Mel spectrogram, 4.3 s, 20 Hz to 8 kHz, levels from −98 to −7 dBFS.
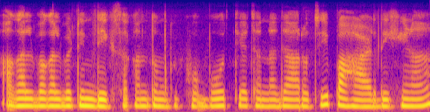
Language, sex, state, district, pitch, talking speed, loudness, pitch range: Garhwali, female, Uttarakhand, Tehri Garhwal, 190 Hz, 210 wpm, -16 LUFS, 180-195 Hz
